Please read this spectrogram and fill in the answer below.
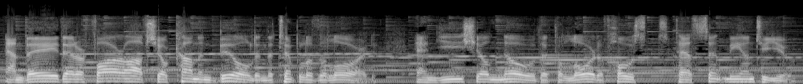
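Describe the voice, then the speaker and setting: An actor playing an earnest Hebrew prophet, narrating visions in a solemn, emphatic, declamatory scripture-drama style. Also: male voice, fairly low pitch, normal speed, natural voice. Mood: proclaiming. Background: music.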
